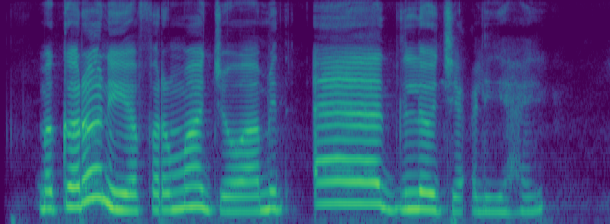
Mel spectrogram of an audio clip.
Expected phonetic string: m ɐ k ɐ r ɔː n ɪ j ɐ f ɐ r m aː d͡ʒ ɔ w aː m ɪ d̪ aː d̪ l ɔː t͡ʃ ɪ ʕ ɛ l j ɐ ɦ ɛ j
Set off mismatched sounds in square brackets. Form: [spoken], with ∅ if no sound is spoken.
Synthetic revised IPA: m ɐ k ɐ [ɾ] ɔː n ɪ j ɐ f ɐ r m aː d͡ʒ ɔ w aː m ɪ d̪ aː d̪ l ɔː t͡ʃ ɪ ʕ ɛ l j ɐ ɦ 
